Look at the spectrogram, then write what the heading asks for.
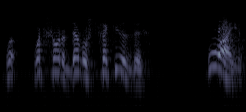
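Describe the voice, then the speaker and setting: Tinny vintage-radio crime boss. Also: male voice, high-pitched, big pitch swings, normal speed, breathy edge, full character voice. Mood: alarmed, defiant. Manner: curt, commanding. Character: scheming, bossy male racketeer, suspicious, short-tempered. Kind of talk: 1940s radio crime drama acting. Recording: narrow, tinny old radio recording.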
